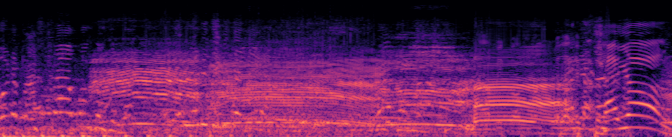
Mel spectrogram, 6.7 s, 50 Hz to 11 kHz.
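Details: Sahiwal bull calves at the busy opening of Ambari market, Dinajpur, Bangladesh, 23 February; a long low moo swells for several seconds, followed by shorter calls, with buyers' and sellers' voices throughout.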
